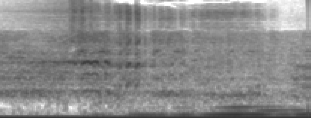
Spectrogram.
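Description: A loud horror-style sound effect on the soundtrack, a deep rumble that swells in about half a second in, with a few low held tones above it.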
